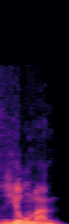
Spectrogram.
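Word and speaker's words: Hjulmand: The D is silent like Okay, cool. I hear you. Someone says well said. That's well said. It's pronounced Yulman.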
